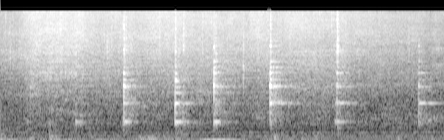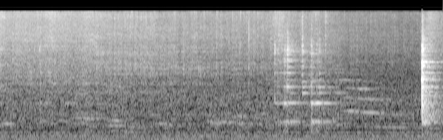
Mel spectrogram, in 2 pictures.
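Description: Sunchokes sizzling in hot olive oil in a frying pan as they are tipped out onto a plate. The sizzle fades after the first few seconds, and metal tongs clink and scrape against the pan and the plate several times, loudest near the end.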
